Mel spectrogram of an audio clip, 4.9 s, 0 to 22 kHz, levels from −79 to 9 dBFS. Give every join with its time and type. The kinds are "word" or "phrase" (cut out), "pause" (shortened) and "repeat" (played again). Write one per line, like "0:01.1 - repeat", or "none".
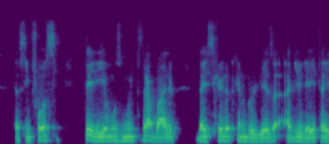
none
